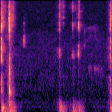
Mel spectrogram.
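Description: Computer keyboard keys being typed: a stroke at the start, then a quick run of three or four keystrokes a little over a second in.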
